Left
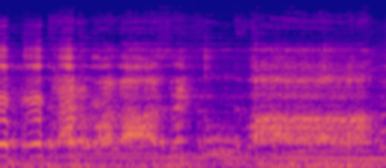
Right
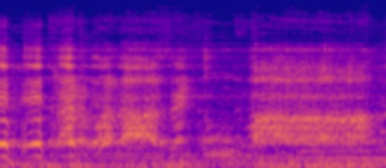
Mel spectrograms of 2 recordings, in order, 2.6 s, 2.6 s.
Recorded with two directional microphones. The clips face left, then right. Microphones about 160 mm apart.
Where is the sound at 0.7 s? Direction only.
15° left (ahead or behind).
